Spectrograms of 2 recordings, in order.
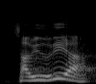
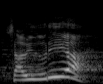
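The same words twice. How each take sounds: First: Said in the usual way. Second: Louder proclaimed sabiduría; proclaimed answer. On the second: Real, not acted. Preacher answers his own question to the congregation, louder. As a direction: ring out Sabiduría with force. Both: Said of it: "Qué pidió Salomón".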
